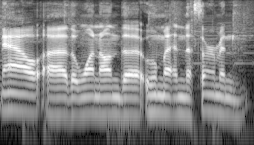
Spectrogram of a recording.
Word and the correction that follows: Urim and Thummim: How do you say it? – The Urim and Thummim.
